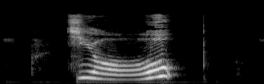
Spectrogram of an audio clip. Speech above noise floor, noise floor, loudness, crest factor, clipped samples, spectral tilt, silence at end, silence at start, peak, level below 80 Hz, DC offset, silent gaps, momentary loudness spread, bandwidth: 57 dB; -70 dBFS; -15 LUFS; 18 dB; under 0.1%; -1.5 dB/octave; 0.9 s; 0.7 s; 0 dBFS; -72 dBFS; under 0.1%; none; 7 LU; 11.5 kHz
